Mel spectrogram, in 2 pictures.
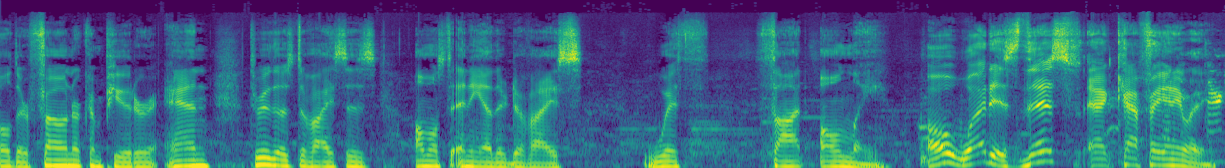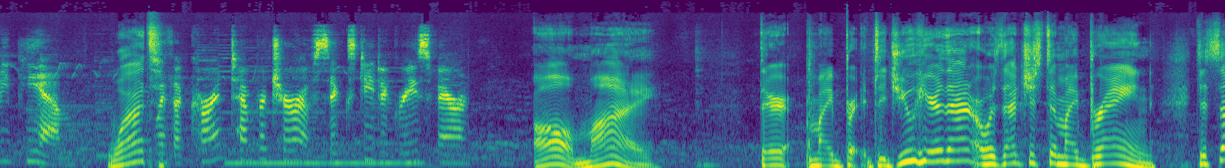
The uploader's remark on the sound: podcasts live from Café Anyway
